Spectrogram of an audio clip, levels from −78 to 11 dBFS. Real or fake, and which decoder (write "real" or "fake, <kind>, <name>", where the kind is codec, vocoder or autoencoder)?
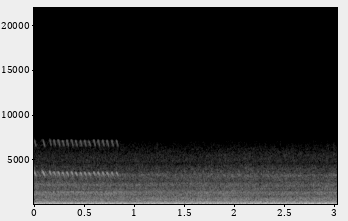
real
